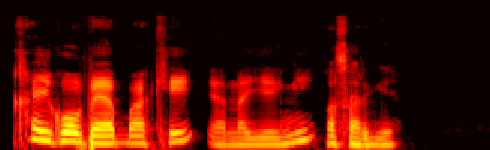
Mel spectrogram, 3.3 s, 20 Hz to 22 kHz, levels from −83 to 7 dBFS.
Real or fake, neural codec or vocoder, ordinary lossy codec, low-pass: real; none; none; 14.4 kHz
